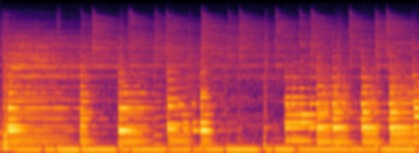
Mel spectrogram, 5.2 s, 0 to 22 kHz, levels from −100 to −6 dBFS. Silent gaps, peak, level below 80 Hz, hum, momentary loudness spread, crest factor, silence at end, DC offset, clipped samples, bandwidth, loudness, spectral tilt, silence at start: none; -2 dBFS; -42 dBFS; none; 8 LU; 16 dB; 0 s; under 0.1%; under 0.1%; 15 kHz; -19 LUFS; -6 dB/octave; 0 s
